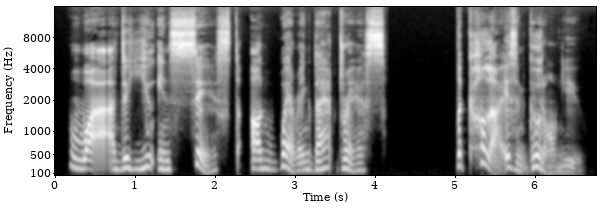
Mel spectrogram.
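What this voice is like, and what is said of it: Slow drawling elderly woman's voice. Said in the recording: “Granny said in a slow drawl”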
